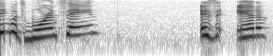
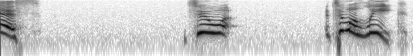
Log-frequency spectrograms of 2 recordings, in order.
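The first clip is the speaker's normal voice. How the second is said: louder, higher cursing at the crowd; furious rant; 4 semitones higher, 4 dB louder than usual. Real, not acted. Streamer curses at fans going after Oda, furious. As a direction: spit it at them in disgust.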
